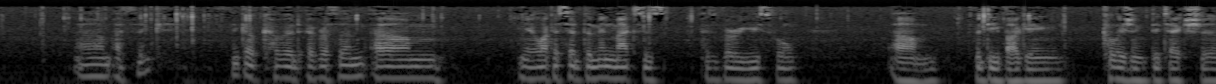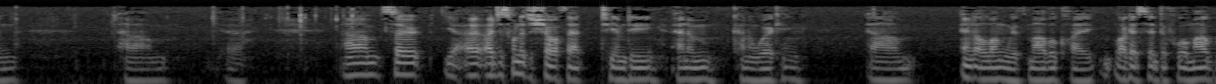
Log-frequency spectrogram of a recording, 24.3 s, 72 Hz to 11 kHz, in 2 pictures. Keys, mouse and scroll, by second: 4.2 s, 9.8-10.3 typing, 11.8 typing, 12.9 typing, 14.3-15.2 typing.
